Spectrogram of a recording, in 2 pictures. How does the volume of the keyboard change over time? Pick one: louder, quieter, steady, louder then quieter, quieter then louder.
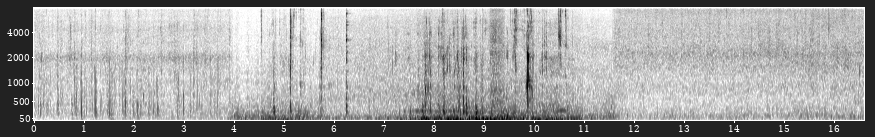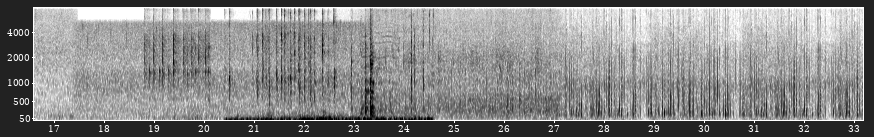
quieter.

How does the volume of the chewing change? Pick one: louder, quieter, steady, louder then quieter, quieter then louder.
quieter then louder.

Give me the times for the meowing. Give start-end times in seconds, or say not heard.
22.9-24.2.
